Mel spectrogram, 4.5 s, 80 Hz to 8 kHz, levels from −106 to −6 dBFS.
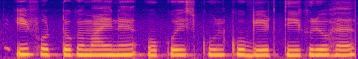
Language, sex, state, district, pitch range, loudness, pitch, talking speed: Marwari, female, Rajasthan, Nagaur, 220-235 Hz, -25 LUFS, 225 Hz, 160 wpm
